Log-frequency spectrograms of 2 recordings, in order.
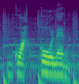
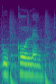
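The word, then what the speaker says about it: GuocoLand: Anyway, a side note, it's pronounced as Guacoland, not guolan.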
